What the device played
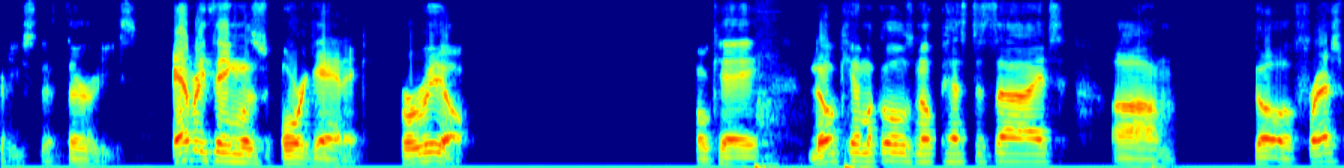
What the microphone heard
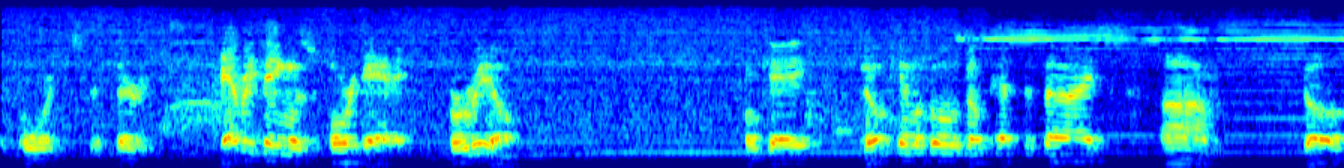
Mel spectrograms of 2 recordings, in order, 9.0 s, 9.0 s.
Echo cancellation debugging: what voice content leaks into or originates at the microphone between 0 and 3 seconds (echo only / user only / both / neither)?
echo only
